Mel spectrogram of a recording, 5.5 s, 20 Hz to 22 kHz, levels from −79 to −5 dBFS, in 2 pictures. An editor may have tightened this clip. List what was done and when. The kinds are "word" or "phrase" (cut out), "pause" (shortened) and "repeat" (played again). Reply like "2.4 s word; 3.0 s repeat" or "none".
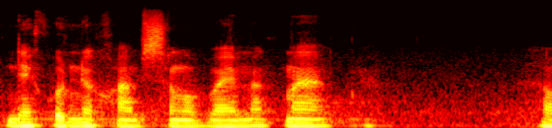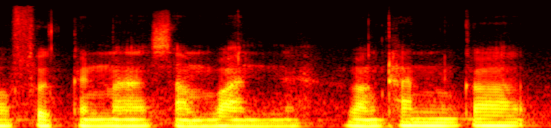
2.4 s pause; 4.4 s pause

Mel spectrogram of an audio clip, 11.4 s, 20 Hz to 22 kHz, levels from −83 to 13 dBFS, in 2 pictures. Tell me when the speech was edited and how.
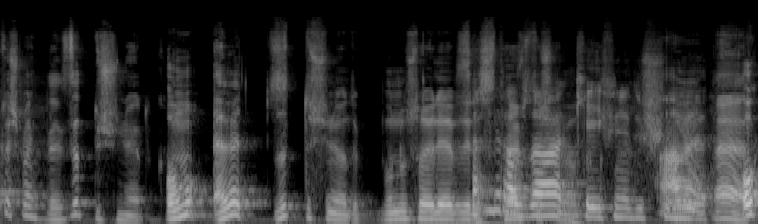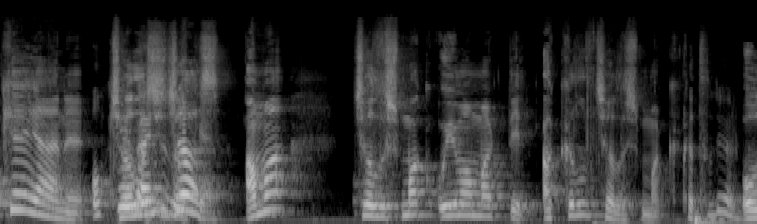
8.3 s word

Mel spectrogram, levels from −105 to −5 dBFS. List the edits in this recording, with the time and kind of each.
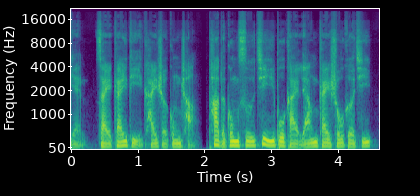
1.9 s pause

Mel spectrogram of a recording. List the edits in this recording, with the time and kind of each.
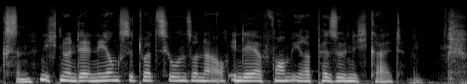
none

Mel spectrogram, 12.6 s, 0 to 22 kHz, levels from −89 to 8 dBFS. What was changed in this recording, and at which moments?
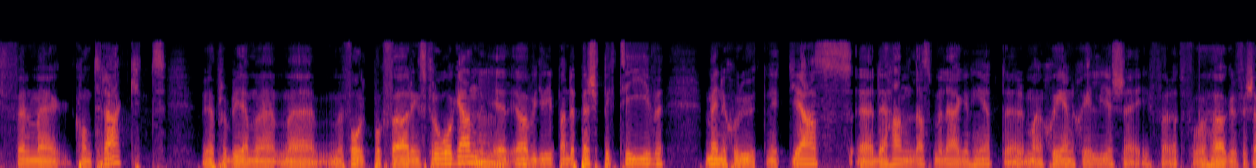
none

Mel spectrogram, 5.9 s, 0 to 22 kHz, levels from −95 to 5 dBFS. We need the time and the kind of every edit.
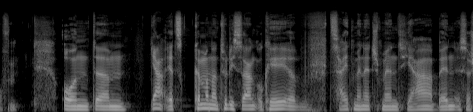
none

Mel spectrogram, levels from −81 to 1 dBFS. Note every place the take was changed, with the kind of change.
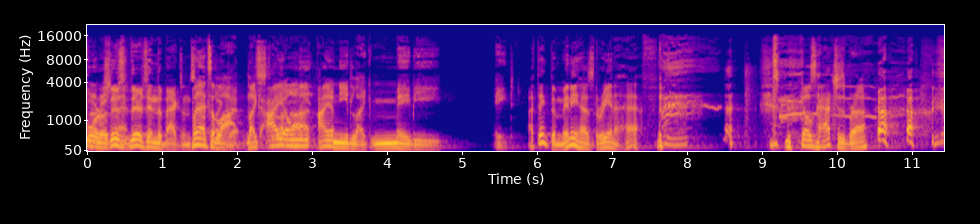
1.2 s word; 3.3 s word; 6.8 s word

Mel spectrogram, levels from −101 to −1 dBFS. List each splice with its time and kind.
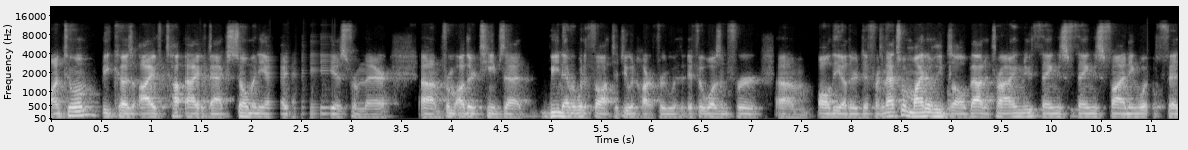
1.6 s word; 7.2 s pause; 8.3 s word; 9.0 s word; 9.4 s word; 10.2 s repeat

